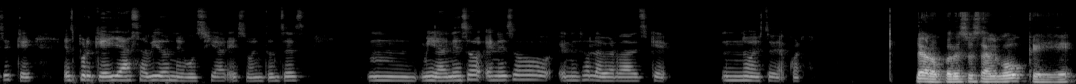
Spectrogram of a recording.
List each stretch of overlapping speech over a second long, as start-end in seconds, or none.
none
